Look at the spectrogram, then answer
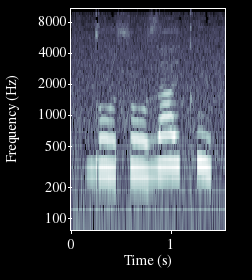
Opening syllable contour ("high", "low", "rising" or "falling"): low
